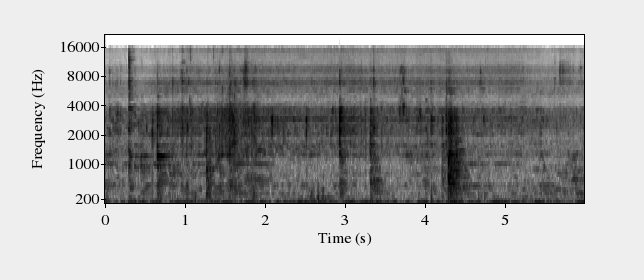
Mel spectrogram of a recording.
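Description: Vadas sizzling in hot oil during deep-frying, with clicks and scrapes of a metal slotted spoon against the pan as the fried pieces are lifted out, and a sharper knock a little past four seconds.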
